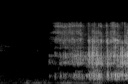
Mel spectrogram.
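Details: An adult man sleeping on an unmuted Skype phone call, recorded remotely. After a brief quiet moment, a loud, rough, rattling noise rises on an inhaled breath: heavy snoring.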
